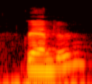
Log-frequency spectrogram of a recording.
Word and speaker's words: grandeur: Such is his beauty and grandeur. Grandeur? – Grandeur. – Yeah. So said it right.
